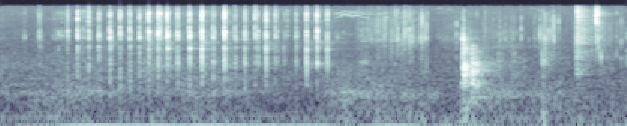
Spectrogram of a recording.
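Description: Reagent powder being tapped from a folded paper sachet into a small glass sample vial: a quick run of light ticks, about nine a second, for a few seconds, then softer handling sounds and a brief rustle.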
